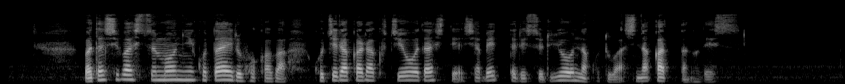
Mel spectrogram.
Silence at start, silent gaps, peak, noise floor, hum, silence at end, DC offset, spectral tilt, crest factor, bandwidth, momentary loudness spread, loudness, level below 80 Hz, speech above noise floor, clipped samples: 0.4 s; none; -6 dBFS; -66 dBFS; none; 1.1 s; under 0.1%; -3 dB/octave; 24 dB; 11.5 kHz; 16 LU; -27 LUFS; -82 dBFS; 38 dB; under 0.1%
